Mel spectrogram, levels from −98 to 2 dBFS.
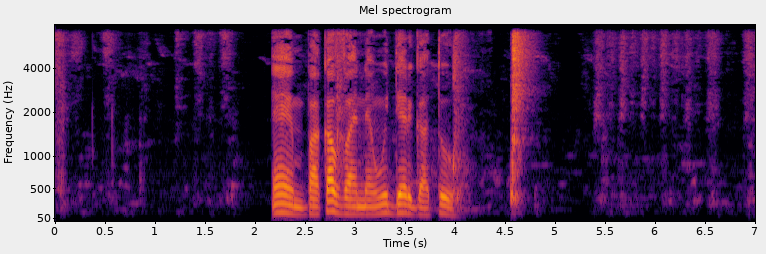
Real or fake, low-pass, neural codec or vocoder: real; 7.2 kHz; none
